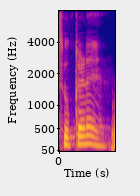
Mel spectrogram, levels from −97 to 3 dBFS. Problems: constant background noise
